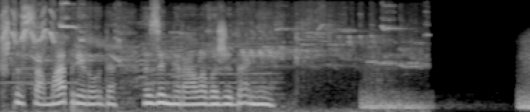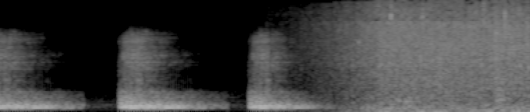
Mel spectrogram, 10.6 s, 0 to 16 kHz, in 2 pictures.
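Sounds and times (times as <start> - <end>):
speech: 0.2 - 2.9
deep booming thuds: 5.2 - 8.5
heavy rain pouring: 8.4 - 10.5.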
